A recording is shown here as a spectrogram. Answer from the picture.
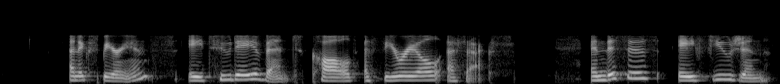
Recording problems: high frequencies cut off; severe; nothing above 4 kHz

